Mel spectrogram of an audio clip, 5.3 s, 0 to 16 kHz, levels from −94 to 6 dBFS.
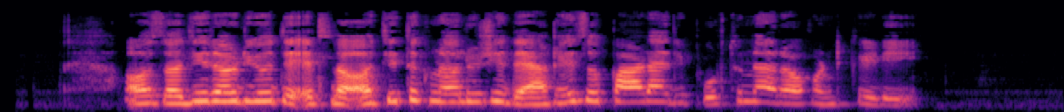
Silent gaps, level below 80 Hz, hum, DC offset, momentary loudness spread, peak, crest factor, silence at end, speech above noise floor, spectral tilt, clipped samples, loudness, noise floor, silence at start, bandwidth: none; -76 dBFS; none; under 0.1%; 16 LU; -4 dBFS; 18 dB; 0.8 s; 54 dB; -4.5 dB/octave; under 0.1%; -20 LUFS; -74 dBFS; 0.65 s; 11 kHz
